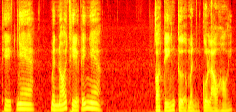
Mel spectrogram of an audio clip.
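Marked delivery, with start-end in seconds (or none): 0.0-2.0 high-pitched, wheedling imitation; high, pouty teasing; coquettish mimicry. A narrator's reading. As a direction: playfully mimic your lover's voice. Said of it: "nũng nịu và bắt chước cái giọng của gã".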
